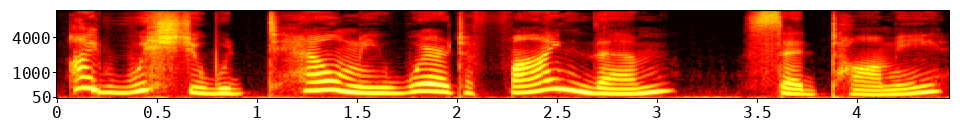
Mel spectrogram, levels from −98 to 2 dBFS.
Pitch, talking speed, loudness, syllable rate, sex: 240 Hz, 160 wpm, -16 LUFS, 3.5 syllables/s, female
